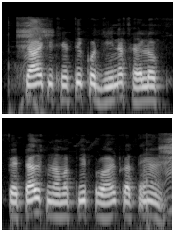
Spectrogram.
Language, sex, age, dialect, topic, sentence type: Hindi, male, 18-24, Awadhi Bundeli, agriculture, statement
